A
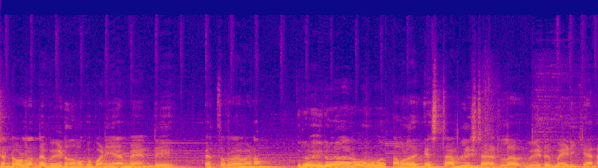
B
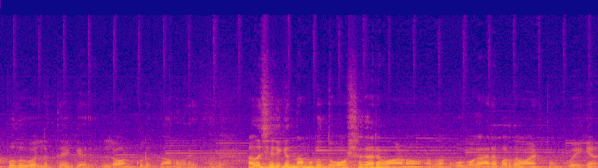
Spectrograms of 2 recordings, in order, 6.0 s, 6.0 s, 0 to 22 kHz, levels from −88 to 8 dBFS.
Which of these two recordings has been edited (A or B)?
A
